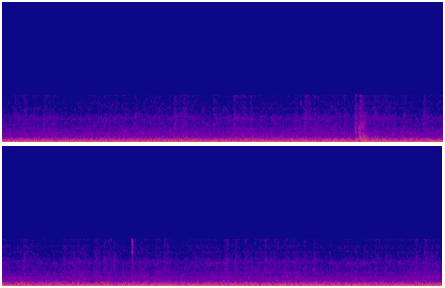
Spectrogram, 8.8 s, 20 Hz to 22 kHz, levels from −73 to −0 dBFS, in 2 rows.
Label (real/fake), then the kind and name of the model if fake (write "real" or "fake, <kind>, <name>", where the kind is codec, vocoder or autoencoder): real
